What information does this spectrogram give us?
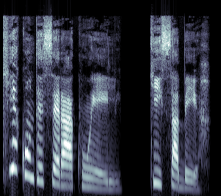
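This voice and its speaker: A woman's voice: mid-range voice, wildly swooping pitch, normal speed, dry recording, studio quality. A woman reading scripted first-person narration as an audiobook narrator.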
